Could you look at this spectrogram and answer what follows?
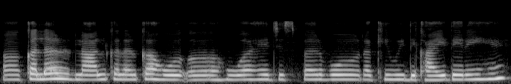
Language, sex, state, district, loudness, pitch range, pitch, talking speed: Hindi, female, Madhya Pradesh, Bhopal, -16 LUFS, 220-230 Hz, 225 Hz, 190 wpm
